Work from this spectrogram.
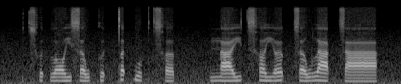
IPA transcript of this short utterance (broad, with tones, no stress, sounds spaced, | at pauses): t͡sʰ ɵ˨ t̚ l ɔː˨˧ j s ɐ˨˥ w k ɵ˨ t̚ t̪ ɐ˥ t̚ w ʊ˨ k̚ t͡sʰ ɐ˨ k̚ | n̪ aː˨˥ j t͡sʰ ɐ˧ j œː˥ k̚ s ɐ˨˥ w l aː˧ k̚ s aː˨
